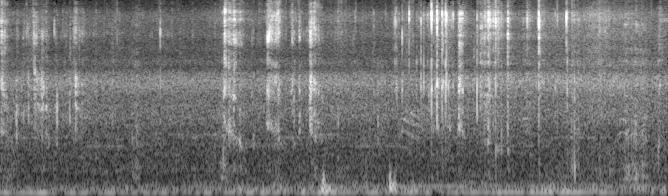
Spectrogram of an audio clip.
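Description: A crunchy rice cracker (senbei) is chewed, giving faint crisp crunches and crackles, a few sharper bites among them, over a steady low hiss.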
